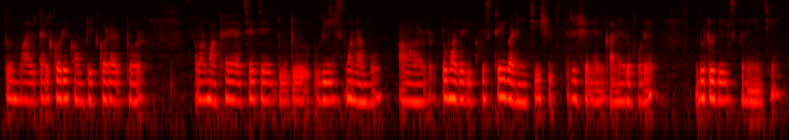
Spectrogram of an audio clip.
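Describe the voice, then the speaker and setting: A middle-aged woman speaking very quietly late at night, thanking viewers for their comments. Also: deep voice, monotone, fairly quick, creaky. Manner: speaks very softly so as not to wake someone. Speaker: vlogger. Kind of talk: late-night hushed vlog chat reading comments.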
